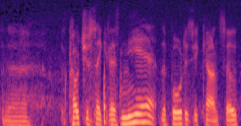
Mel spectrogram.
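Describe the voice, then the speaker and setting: A male sports commentator talks through live darts at a medium pitch, with wry, colourful phrasing. The sound is that of an old television broadcast, slightly dull, with clear noise behind him. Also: animated, normal speed. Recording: dull, noisy archive TV broadcast.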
